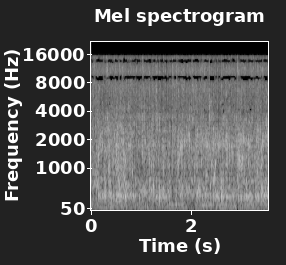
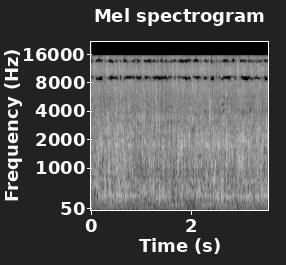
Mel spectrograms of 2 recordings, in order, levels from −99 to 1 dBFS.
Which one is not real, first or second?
second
